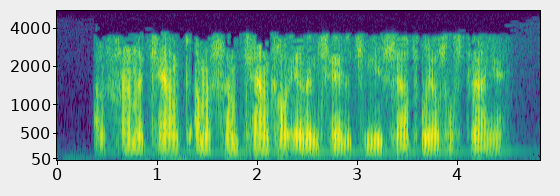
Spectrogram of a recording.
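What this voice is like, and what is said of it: Mild Australian-English accent. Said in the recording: “this is a completely fake accent... this accent is almost entirely counterfeit... keeping it at what sounds like a deliberately low level”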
